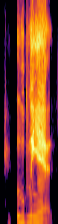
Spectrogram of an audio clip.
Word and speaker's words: oubliette: Oubliette.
